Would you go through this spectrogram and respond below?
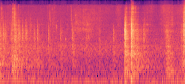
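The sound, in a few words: opening Coleman stove lid and removing the fuel tank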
